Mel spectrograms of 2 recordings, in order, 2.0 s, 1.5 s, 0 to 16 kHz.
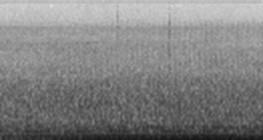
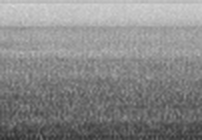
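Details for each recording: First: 2001 Trane XE1000 Weathertron 5-ton (60,000 BTU) base-model heat pump outdoor unit in heat mode, late November: loud steady low hum and fan drone, audible from the street, easing after a few seconds; running under high load, normal. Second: 5-ton 2001 Trane XE1000 Weathertron heat pump in heat mode under high load, outdoor unit: heavy, steady low rumble and drone with a shaky buzz. The fan grill and side condenser cover are vibrating.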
